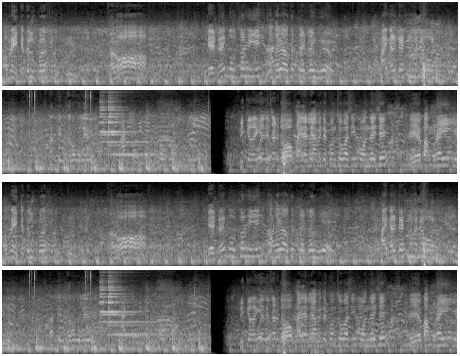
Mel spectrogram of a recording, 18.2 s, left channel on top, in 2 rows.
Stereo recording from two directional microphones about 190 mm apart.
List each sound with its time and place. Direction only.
0.1 s speech: 5° left (ahead or behind)
2.3 s speech: 5° right (ahead or behind)
4.1 s speech: 10° right (ahead or behind)
5.5 s speech: centre (ahead or behind)
7.5 s speech: 15° right (ahead or behind)
11.0 s train: centre (ahead or behind)
14.7 s speech: 10° left (ahead or behind)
